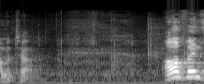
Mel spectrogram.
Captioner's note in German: Beifall AfD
